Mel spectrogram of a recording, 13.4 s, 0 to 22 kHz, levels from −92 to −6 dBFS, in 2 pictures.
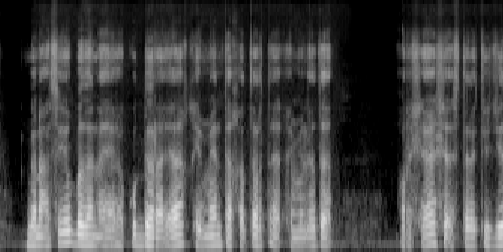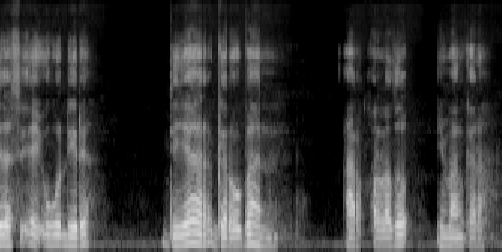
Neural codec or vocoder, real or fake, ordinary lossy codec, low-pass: vocoder, 44.1 kHz, 128 mel bands, Pupu-Vocoder; fake; none; none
